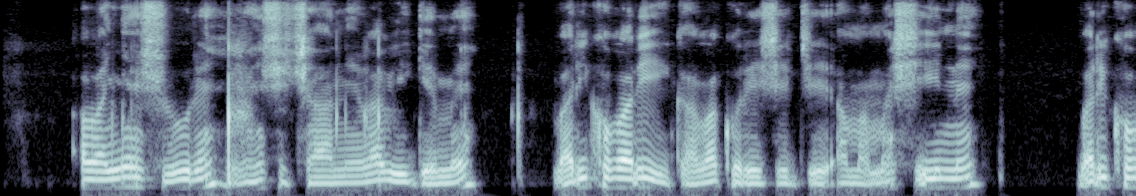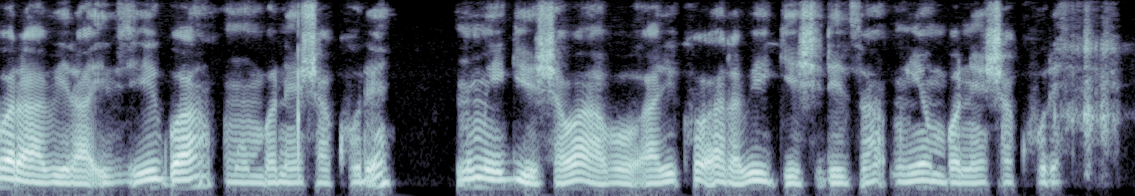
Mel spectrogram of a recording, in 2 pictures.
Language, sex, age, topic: Rundi, male, 18-24, education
